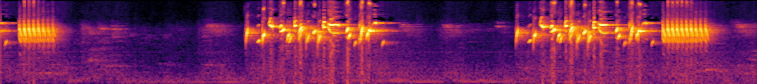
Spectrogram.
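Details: Song of an eastern Algerian Constantine goldfinch: a buzzy note, then two long runs of rapid, tinkling twitters, the second ending in a harsh buzzing trill.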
